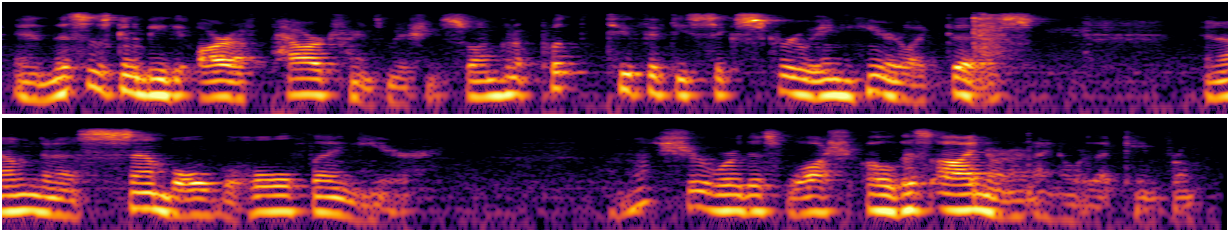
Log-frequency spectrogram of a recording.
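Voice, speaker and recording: Guy w a cold narrating his build at the bench, kinda sniffly, stops and restarts a lot, muffled camera mic sound. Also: medium pitch. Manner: thinking aloud, halting, self-correcting. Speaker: hobbyist electronics builder. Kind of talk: casual hands-on assembly walkthrough. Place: indoor workshop bench. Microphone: camera mic above workbench. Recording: dull lo-fi camera audio with faint hiss.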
